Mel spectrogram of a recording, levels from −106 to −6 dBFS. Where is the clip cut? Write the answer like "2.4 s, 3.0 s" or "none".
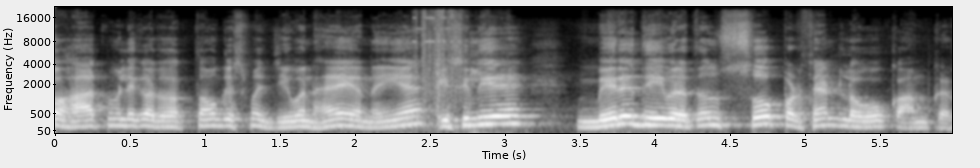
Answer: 2.5 s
